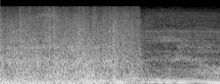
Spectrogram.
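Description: Loud action-film sound mix dominated by vehicle engine noise. About one and a half seconds in, the high end drops away and a deep tone slides down in pitch.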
